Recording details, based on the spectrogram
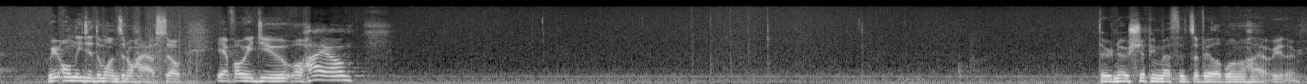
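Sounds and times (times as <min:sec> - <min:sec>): faint steady hum: 0:00.0 - 0:13.0
steady hiss: 0:00.0 - 0:13.0.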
